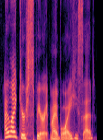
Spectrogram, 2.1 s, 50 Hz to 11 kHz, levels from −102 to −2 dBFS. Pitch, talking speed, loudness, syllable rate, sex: 250 Hz, 235 wpm, -18 LUFS, 5.2 syllables/s, female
